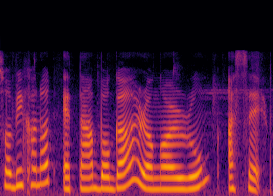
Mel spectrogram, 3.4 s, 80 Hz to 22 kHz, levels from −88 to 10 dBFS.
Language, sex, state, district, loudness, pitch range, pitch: Assamese, female, Assam, Kamrup Metropolitan, -14 LUFS, 230-285 Hz, 240 Hz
